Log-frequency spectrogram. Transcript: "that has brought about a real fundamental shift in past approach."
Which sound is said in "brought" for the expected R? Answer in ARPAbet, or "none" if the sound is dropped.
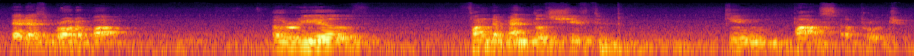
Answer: R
